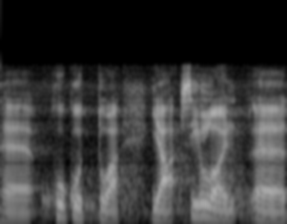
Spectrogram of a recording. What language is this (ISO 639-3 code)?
fin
